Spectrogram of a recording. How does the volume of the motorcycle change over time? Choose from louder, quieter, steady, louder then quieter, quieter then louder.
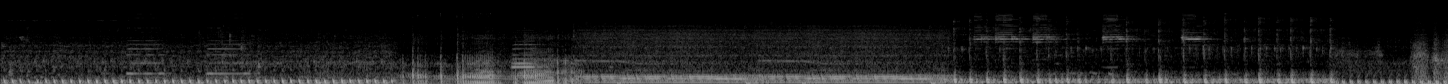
steady.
